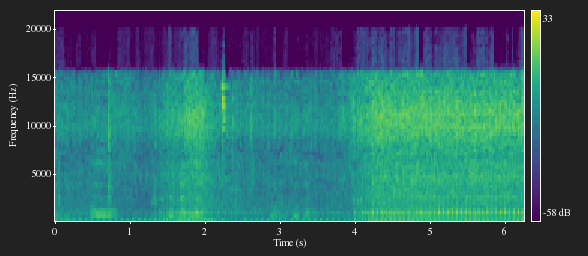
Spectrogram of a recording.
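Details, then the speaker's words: Automatic scooter after CVT repair for weak climbing and squeal under load, test with rear wheel spinning: single-cylinder putter rises to a smooth, even rev with no squeal or slipping whine; fault cured. "belakang itu tidak ada lagi bunyi teman-teman Oke sudah tidak ada lagi bunyinya"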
